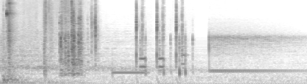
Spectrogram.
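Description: Electronic phone beeps as a number is keyed in, a quick series of short tones, then a steady dial tone hums on alone, in the video game Paranormasight: The Seven Mysteries of Honjo.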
